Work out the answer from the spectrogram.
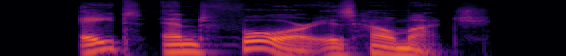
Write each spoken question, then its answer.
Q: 8 and 4 is how much?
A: 12.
